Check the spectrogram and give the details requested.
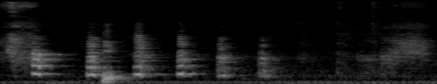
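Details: Pet cockatoo imitating laughter when its owner asks it to laugh: a run of about six short, hoarse, evenly spaced 'ha' syllables, fading at the end, followed by soft breathy noise.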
